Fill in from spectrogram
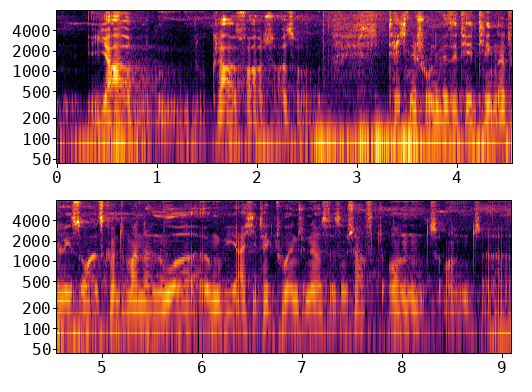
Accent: Jülich, North Rhine-Westphalia, Germany; ich bin eigentlich im Rheinland aufgewachsen, in Jülich. Das ist nicht allzu weit entfernt von hier. Mhm. Und habe da auch die ersten 19 Jahre meines Lebens verbracht

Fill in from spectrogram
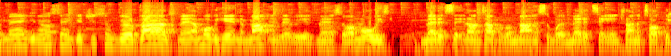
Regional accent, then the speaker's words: New York, United States; Because I'm not from Tampa either. I'm from New York. But when I went to Tampa

